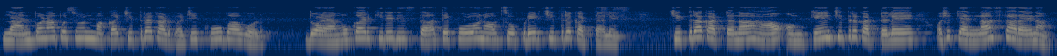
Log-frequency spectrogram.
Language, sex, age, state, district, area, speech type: Goan Konkani, female, 30-45, Goa, Salcete, rural, spontaneous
